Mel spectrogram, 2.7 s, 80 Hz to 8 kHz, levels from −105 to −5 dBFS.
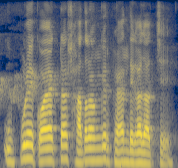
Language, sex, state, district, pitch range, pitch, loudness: Bengali, male, West Bengal, Alipurduar, 145-180 Hz, 165 Hz, -16 LUFS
